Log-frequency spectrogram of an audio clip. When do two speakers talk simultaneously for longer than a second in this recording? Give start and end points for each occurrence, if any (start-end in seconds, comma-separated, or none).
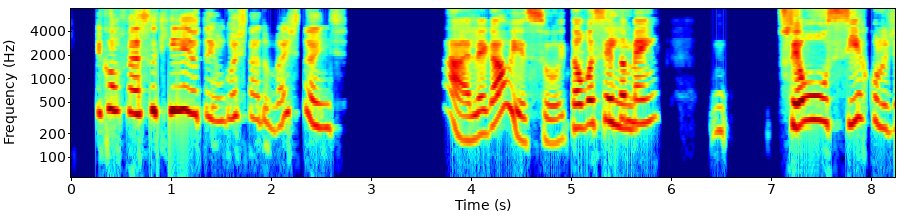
none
